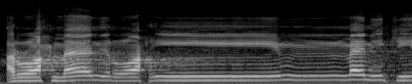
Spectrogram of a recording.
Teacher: itu dipanggil idgham dia dah masukkan huruf mim ke dalam mim yang Selepas itu hukum idgham ni dipanggil Idam Kabir di sisi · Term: idgham kabir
